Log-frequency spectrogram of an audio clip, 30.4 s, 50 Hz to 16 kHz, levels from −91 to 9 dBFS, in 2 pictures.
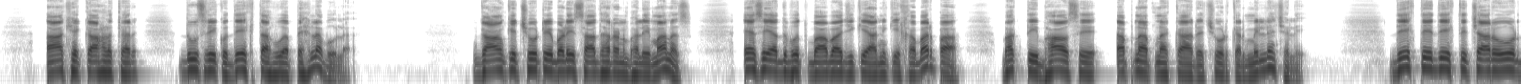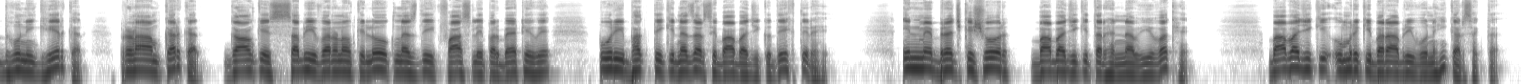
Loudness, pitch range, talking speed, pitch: -20 LUFS, 110-135 Hz, 160 wpm, 120 Hz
